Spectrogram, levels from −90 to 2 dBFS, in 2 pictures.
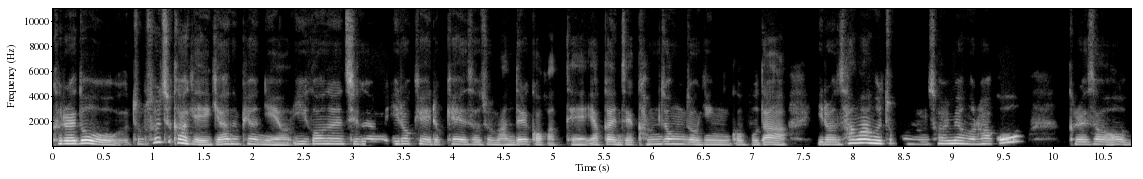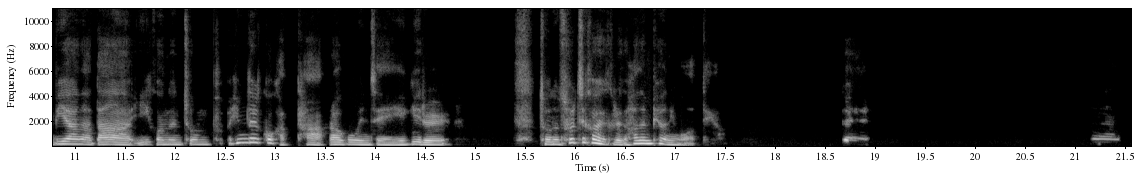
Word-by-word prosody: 그래도 230 Hz, -9 st, +6 dB
좀 200 Hz, -1 st, -9 dB
솔직하게 285 Hz, -, +3 dB
얘기하는 185 Hz, +6 st, +2 dB
편이에요. 165 Hz, -8 st, -1 dB
"이거는 215 Hz, 0 st, 0 dB
지금 205 Hz, -1 st, -4 dB, 0.3 s
이렇게 215 Hz, -1 st, -2 dB
이렇게 185 Hz, +2 st, -2 dB
해서 180 Hz, -1 st, -1 dB
좀 170 Hz, -1 st, -5 dB
안 155 Hz, +1 st, -2 dB
될 190 Hz, +2 st, +2 dB
것 165 Hz, -, -1 dB
같아." 150 Hz, +2 st, -4 dB
약간 180 Hz, +2 st, +1 dB
인제 165 Hz, -1 st, -3 dB
감정적인 185 Hz, -4 st, -1 dB
거보다 160 Hz, +1 st, -2 dB, 0.3 s
이런 185 Hz, -1 st, -2 dB
상황을 270 Hz, +4 st, +7 dB
쪼끔 190 Hz, -5 st, -12 dB
설명을 230 Hz, -1 st, +2 dB
하고 295 Hz, -, +3 dB, 0.4 s
그래서 190 Hz, +1 st, -2 dB
"어, 190 Hz, 0 st, -1 dB
미안하다. 180 Hz, -3 st, -1 dB
이거는 180 Hz, -1 st, -6 dB
좀 180 Hz, 0 st, -8 dB, 0.2 s
힘들 315 Hz, +5 st, -2 dB
것 290 Hz, -2 st, 0 dB
같아."라고 170 Hz, +3 st, -5 dB
인제 155 Hz, -1 st, -4 dB, 0.2 s
얘기를 160 Hz, 0 st, -1 dB, 0.9 s
저는 185 Hz, -1 st, -2 dB
솔직하게 295 Hz, -, +2 dB
그래도 170 Hz, -3 st, -3 dB
하는 240 Hz, 0 st, +5 dB
편인 200 Hz, -10 st, -2 dB
것 -, -, -8 dB
같아요. -, -, -17 dB, 1.3 s
네. -, -, +2 dB, 2.4 s
어. 300 Hz, -1 st, -14 dB
185 Hz, 280 characters per minute, -19 LUFS, 170-220 Hz, 2.4 s, 상황을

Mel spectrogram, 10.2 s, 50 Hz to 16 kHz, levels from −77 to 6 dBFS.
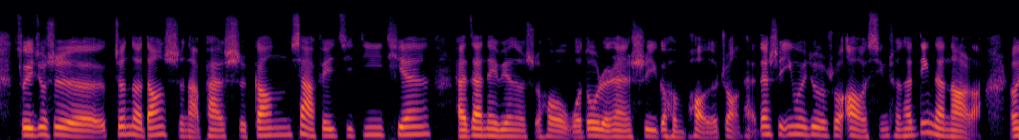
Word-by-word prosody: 所 190 Hz, -, +3 dB
以 185 Hz, -, +6 dB
就 200 Hz, +1 st, +2 dB
是 160 Hz, -7 st, +2 dB
真 205 Hz, 0 st, 0 dB
的， 190 Hz, -4 st, +2 dB
当 190 Hz, +4 st, +3 dB
时 170 Hz, -5 st, -6 dB
哪 150 Hz, -, -2 dB
怕 165 Hz, -3 st, -1 dB
是 160 Hz, 0 st, -3 dB
刚 185 Hz, +1 st, +2 dB
下 200 Hz, -3 st, +3 dB
飞 175 Hz, +1 st, -2 dB
机 175 Hz, +1 st, -10 dB
第 195 Hz, +3 st, -7 dB
一 -, -, -6 dB
天 205 Hz, +3 st, 0 dB, 0.2 s
还 160 Hz, 0 st, +4 dB
在 180 Hz, +1 st, +6 dB
那 175 Hz, -1 st, +1 dB
边 165 Hz, 0 st, 0 dB
的 155 Hz, -1 st, -5 dB
时 -, -, -9 dB
候， 150 Hz, -3 st, -1 dB
我 145 Hz, +2 st, -4 dB
都 175 Hz, +1 st, +2 dB
仍 160 Hz, -3 st, +3 dB
然 155 Hz, -1 st, 0 dB
是 155 Hz, -, -3 dB
一 160 Hz, -, -1 dB
个 170 Hz, -, -2 dB
很 145 Hz, -4 st, -6 dB
不 -, -, -24 dB
好 -, -, +2 dB
的 130 Hz, +1 st, -7 dB
状 -, -, -5 dB
态。 -, -, -13 dB
但 210 Hz, 0 st, +3 dB
是 205 Hz, +1 st, -4 dB
因 205 Hz, +2 st, -3 dB
为 205 Hz, -2 st, -1 dB
就 200 Hz, 0 st, 0 dB
是 180 Hz, -, -3 dB
说， 185 Hz, +1 st, -2 dB
哦， 170 Hz, -5 st, +2 dB
行 165 Hz, +2 st, -8 dB
程 175 Hz, -1 st, -9 dB
它 180 Hz, -, 0 dB
定 250 Hz, +7 st, -2 dB
在 185 Hz, -4 st, +3 dB
那 160 Hz, -2 st, +3 dB
儿 -, -, -2 dB
了， -, -, -7 dB, 0.3 s
然 175 Hz, -, +2 dB
175 Hz, 325 characters per minute, -24 LUFS, 160-195 Hz, 0.3 s, 以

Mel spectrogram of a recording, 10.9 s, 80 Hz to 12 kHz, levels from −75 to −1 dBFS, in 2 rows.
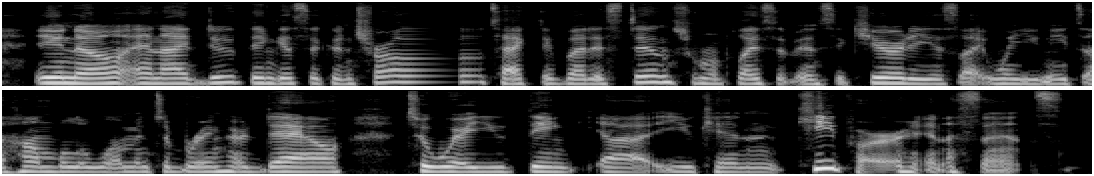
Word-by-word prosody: you 210 Hz, 0 st, +7 dB
know, 200 Hz, 0 st, +5 dB
and 195 Hz, 0 st, +1 dB
I 195 Hz, -, +4 dB
do 210 Hz, +4 st, -1 dB
think 205 Hz, -2 st, 0 dB
it's 195 Hz, +1 st, -2 dB
a -, -, -2 dB
control 230 Hz, +7 st, -4 dB, 0.2 s
tactic, 185 Hz, -3 st, -2 dB
but 180 Hz, -1 st, -1 dB
it -, -, -2 dB
stems 235 Hz, +3 st, 0 dB
from 200 Hz, -, -5 dB
a 180 Hz, -, -6 dB
place 185 Hz, 0 st, -3 dB
of -, -, -8 dB
insecurity, 185 Hz, +1 st, +1 dB
it's 175 Hz, 0 st, -7 dB
like -, -, -4 dB
when 185 Hz, -1 st, -1 dB
you 170 Hz, -, -3 dB
need 175 Hz, 0 st, -5 dB
to -, -, -5 dB
humble 185 Hz, 0 st, 0 dB
a -, -, -2 dB
woman 175 Hz, +1 st, -3 dB
to 185 Hz, -, -5 dB
bring 185 Hz, +1 st, 0 dB
her 185 Hz, -1 st, 0 dB
down 180 Hz, -1 st, +2 dB, 0.3 s
to 200 Hz, -, +4 dB
where 185 Hz, -1 st, +4 dB
you 175 Hz, 0 st, -1 dB
think, 180 Hz, -3 st, +1 dB
uh, 170 Hz, -1 st, -1 dB
you 180 Hz, -1 st, -5 dB
can 170 Hz, -2 st, -6 dB
keep 300 Hz, -1 st, +6 dB
her, -, -, -2 dB
in -, -, -5 dB
a -, -, -1 dB
sense. 75 Hz, -, -7 dB
185 Hz, 235 wpm, -21 LUFS, 180-200 Hz, 0.3 s, you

